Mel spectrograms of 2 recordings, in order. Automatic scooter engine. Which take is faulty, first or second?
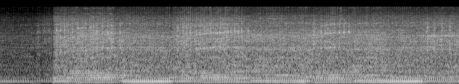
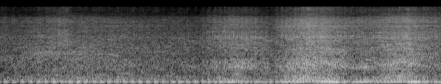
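first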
